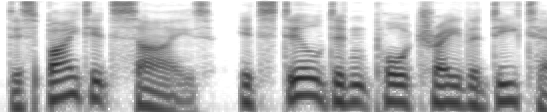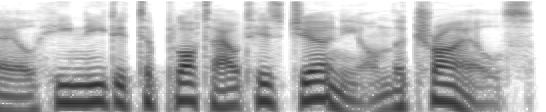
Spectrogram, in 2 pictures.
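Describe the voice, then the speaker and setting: A man narrating a fantasy audiobook in a measured, expressive reading. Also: medium pitch, no echo. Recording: dull dry recording.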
